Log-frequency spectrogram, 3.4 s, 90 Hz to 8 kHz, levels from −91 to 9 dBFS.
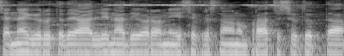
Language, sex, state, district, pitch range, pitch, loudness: Kannada, male, Karnataka, Raichur, 115-120 Hz, 120 Hz, -16 LUFS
